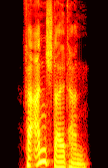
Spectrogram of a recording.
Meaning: dative plural of Veranstalter
- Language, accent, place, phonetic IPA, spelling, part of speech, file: German, Germany, Berlin, [fɛɐ̯ˈʔanʃtaltɐn], Veranstaltern, noun, De-Veranstaltern.ogg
